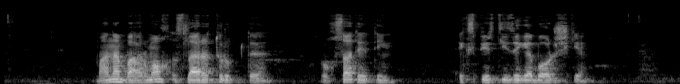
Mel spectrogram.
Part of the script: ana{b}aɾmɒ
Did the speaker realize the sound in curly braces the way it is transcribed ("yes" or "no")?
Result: yes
